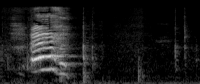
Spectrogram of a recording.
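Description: A young child's brief high-pitched vocal sound about half a second in, followed by a few light clicks of large plastic Mega Bloks building blocks being handled and pressed together.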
